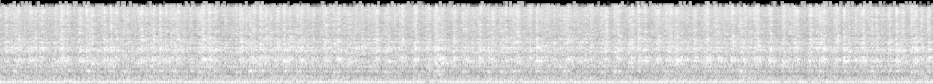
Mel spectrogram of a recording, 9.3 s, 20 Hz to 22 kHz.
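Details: 1937 Buick Roadmaster with an apparently rebuilt Stromberg carburetor, after the idle screw and idle mixture screw were set: a low, even idle hum with no hunting, misses or surging. It sounds much better but still needs fine tuning. Normal idle.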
